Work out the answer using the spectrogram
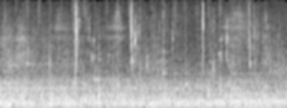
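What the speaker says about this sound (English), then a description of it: "So that oil has been dripping for a little bit there." Motor oil draining from a car drips onto a pan during an oil change, giving scattered wet squishy drips over a steady close noise floor, with no talking.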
